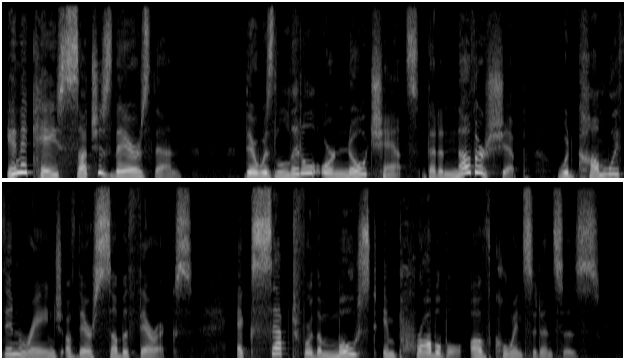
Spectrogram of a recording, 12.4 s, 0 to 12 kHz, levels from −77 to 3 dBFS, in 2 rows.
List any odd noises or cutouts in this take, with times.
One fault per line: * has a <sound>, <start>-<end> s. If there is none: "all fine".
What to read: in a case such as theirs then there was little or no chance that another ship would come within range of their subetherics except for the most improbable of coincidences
all fine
